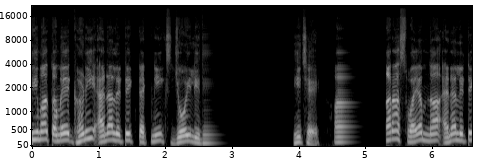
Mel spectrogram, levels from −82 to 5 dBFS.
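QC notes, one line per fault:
2.57–3.94 s, call audio freeze: the last sound trails off as a fading buzz, then about 1 s of silence. Audio resumes intact, only 1.35 s late. Likely a jitter-buffer underrun.
4.59–5.32 s, long network dropout: the sound fades into roughly 0.35 s of silence, and about 0.72 s of audio never returns, likely lost packets.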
